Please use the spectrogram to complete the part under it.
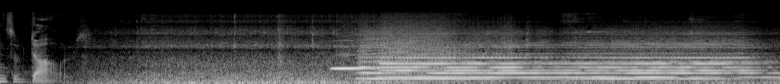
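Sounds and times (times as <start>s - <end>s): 
speech: 0.0s - 1.1s, 3.6s - 3.9s
low rumble of an arriving freight train: 0.0s - 7.7s
freight train horn blast: 3.3s - 7.7s.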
